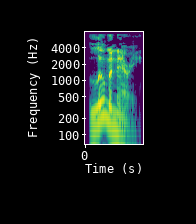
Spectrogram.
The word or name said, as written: luminary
